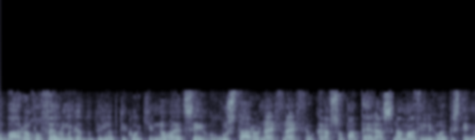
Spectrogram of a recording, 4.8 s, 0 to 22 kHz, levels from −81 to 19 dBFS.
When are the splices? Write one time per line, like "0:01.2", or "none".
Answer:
0:02.8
